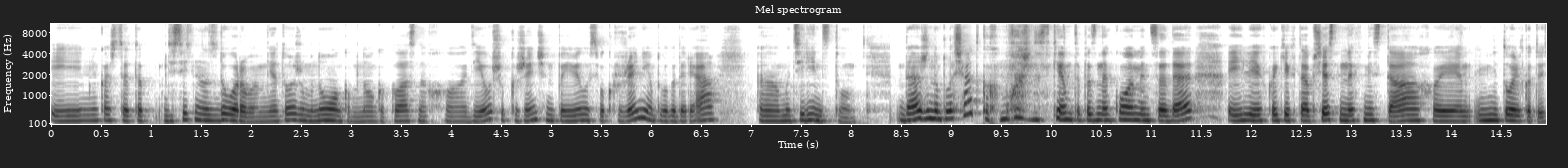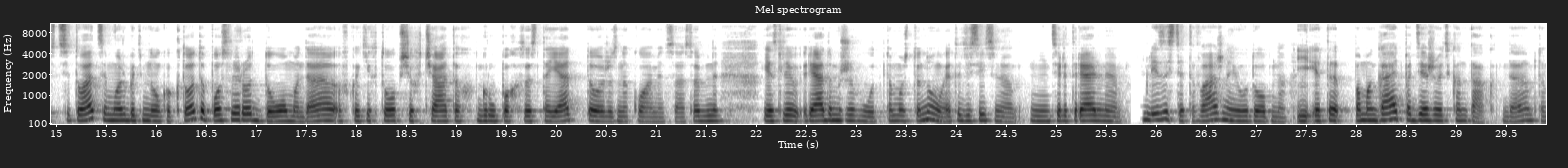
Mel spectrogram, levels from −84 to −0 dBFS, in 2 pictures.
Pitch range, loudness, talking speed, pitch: 165-190 Hz, -21 LUFS, 150 wpm, 175 Hz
